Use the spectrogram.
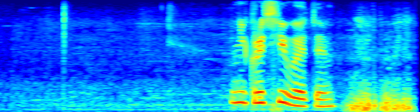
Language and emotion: Russian, neutral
